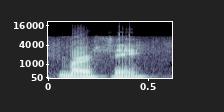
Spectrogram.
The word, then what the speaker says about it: Murthy: This is his Indian by ethnicity, Vivek, V-I-V-E-K-M-U-R-T-H-Y, pronounced Murthy.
